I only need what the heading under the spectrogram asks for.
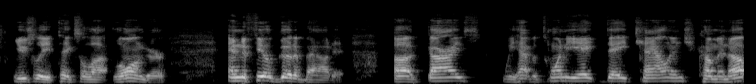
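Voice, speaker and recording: Someone with a New Jersey accent speaks at a moderate pace over a quiet background. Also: man, fairly high pitch for a man, ordinary pitch variation, big swings in loudness. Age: 70s. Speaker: customer giving product testimonial. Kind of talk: product testimonial to camera. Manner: enthusiastic, hesitant. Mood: enthusiastic, grateful. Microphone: webcam.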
